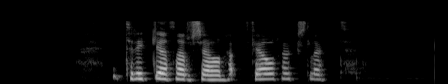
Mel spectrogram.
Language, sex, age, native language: Icelandic, female, 60-69, Icelandic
